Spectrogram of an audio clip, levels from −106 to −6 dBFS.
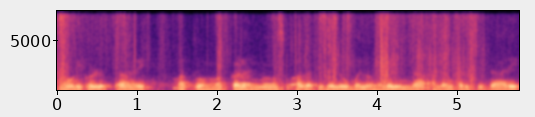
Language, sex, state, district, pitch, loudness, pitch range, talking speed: Kannada, female, Karnataka, Chamarajanagar, 180 Hz, -18 LUFS, 175-190 Hz, 85 wpm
